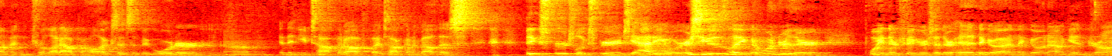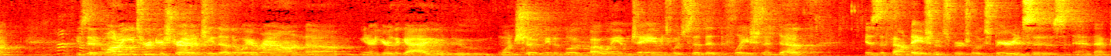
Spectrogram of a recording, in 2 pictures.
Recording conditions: live audience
